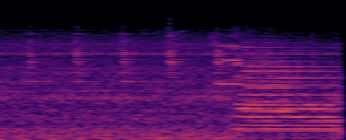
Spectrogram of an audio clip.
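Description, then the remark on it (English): A freight train rumbles steadily past, and partway through its horn begins blaring a sustained, loud tone over the low rolling noise of the cars. “Freight train.”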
